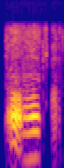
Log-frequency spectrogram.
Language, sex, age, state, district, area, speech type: Nepali, female, 45-60, West Bengal, Darjeeling, rural, conversation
